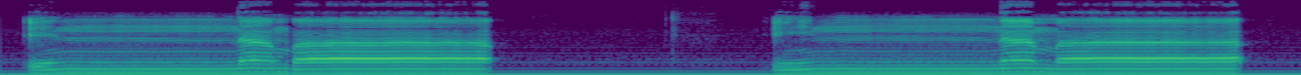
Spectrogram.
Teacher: we have a noon which has a tashdid, hence we have to prolong it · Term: noon mushaddad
